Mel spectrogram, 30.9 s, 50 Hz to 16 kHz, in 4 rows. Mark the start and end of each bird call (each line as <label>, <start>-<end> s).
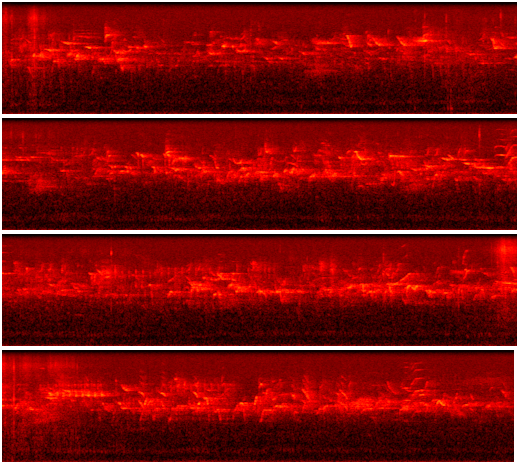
Red-billed Leiothrix (Leiothrix lutea), 0.0-2.3 s
Apapane (Himatione sanguinea), 0.5-1.6 s
Hawaii Creeper (Loxops mana), 1.5-1.8 s
Omao (Myadestes obscurus), 4.4-5.1 s
Apapane (Himatione sanguinea), 5.1-6.8 s
Omao (Myadestes obscurus), 6.2-6.8 s
Apapane (Himatione sanguinea), 7.3-7.7 s
Iiwi (Drepanis coccinea), 7.5-8.2 s
Omao (Myadestes obscurus), 8.0-8.7 s
Apapane (Himatione sanguinea), 9.0-10.7 s
Red-billed Leiothrix (Leiothrix lutea), 9.0-13.1 s
Apapane (Himatione sanguinea), 13.0-15.3 s
Iiwi (Drepanis coccinea), 15.0-15.7 s
Apapane (Himatione sanguinea), 16.2-18.5 s
Red-billed Leiothrix (Leiothrix lutea), 17.8-24.0 s
Iiwi (Drepanis coccinea), 21.2-21.8 s
Hawaii Creeper (Loxops mana), 22.3-22.5 s
Apapane (Himatione sanguinea), 23.7-24.8 s
Red-billed Leiothrix (Leiothrix lutea), 24.4-30.5 s
Apapane (Himatione sanguinea), 25.1-25.7 s
Apapane (Himatione sanguinea), 26.0-26.2 s
Apapane (Himatione sanguinea), 27.6-27.9 s
Omao (Myadestes obscurus), 28.1-28.9 s
Apapane (Himatione sanguinea), 28.2-28.4 s
Iiwi (Drepanis coccinea), 29.1-29.7 s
